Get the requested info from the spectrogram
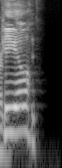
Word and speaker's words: Peele: How do you say his last name? I might be butchering that. – No, I want you to try it again because I like Key and Peele? – Yeah, there you go.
